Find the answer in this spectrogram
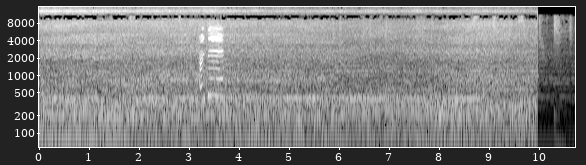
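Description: Loud, steady apron noise from a parked jet airliner and its ground equipment: a continuous hum with low steady tones, with wind noise on the microphone. A short rising pitched sound, like a call, cuts through about three seconds in.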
